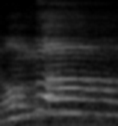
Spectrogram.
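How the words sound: The call sounds tearful and crying. The child is very afraid the mother is gone. "울면서 이제 어머니를 불렀습니다"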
